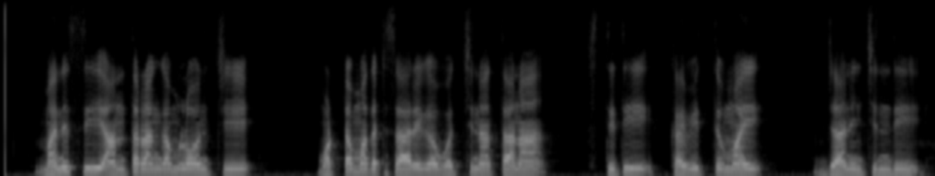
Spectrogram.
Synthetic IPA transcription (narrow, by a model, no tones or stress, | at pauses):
mɐnisiɐnt̪ɐɾɐŋɡɐmlo̞ːɲt͡ʃi | mɔʈːɐmɔd̪ɐʈisaːɾiɡaːʋɐt͡ʃːinɐt̪ɐnɐ | st̪ʰit̪ikɐʋit̪ʋɐmɐj | d͡ʒaːniɲt͡ʃind̪i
